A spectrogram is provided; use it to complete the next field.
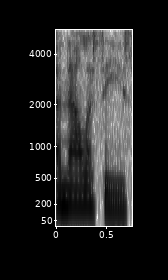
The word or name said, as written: analyses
